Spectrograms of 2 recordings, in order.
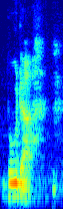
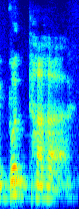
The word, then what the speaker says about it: Buddha: buddha okay now from now on this class will no longer pronounce it buddha okay it will be buddha okay excellent i don't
